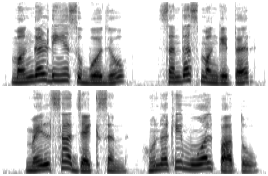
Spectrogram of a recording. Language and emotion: Sindhi, neutral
